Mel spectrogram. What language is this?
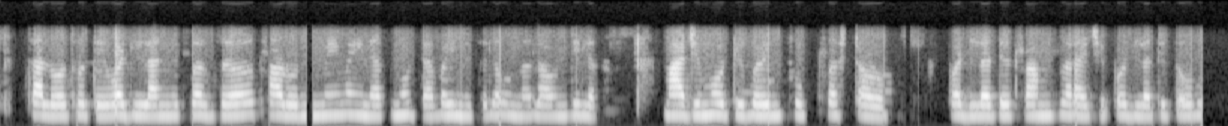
Marathi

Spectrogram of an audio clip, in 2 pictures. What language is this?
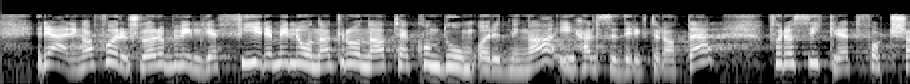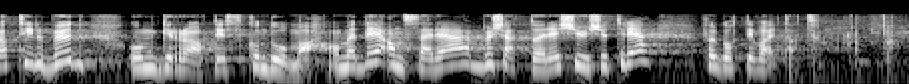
Norwegian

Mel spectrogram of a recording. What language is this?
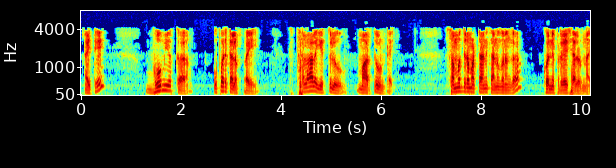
Telugu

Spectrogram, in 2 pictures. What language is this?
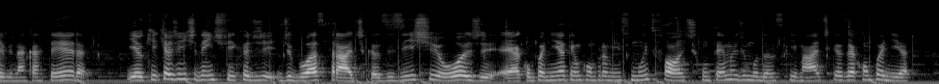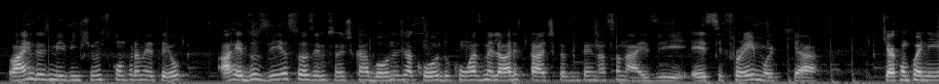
Portuguese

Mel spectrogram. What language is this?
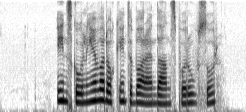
Swedish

